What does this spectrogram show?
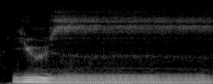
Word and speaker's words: use: also we use and something use a spelled with an S it's spelled with an s however it's pronounced like a z about half of the s's in English words where it's spelled with an S about half of those s's are actually pronounced as Z's it's a voiced sound use you have to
